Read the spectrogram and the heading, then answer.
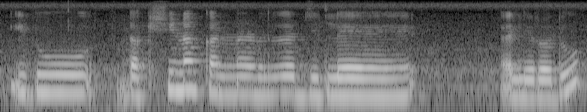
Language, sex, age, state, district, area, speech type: Kannada, female, 18-30, Karnataka, Tumkur, rural, spontaneous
